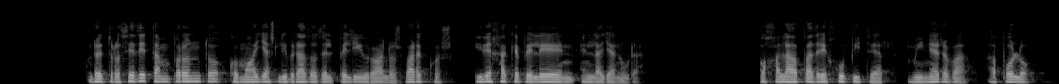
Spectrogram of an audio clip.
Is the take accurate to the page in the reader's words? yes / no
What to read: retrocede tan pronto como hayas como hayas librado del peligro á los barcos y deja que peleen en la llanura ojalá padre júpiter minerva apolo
no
